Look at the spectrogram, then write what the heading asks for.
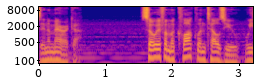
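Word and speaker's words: McLaughlin: Americans often say MC Lolin or MluFin depending on what they've heard. A common pronunciation shown in dictionaries is closer to mck lin with that middle sounding like lock machlin.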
